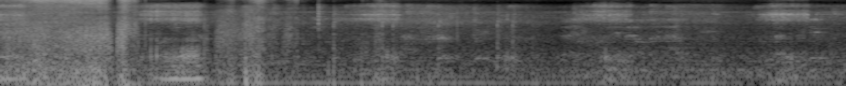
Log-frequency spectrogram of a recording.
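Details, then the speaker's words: Sleeping puppy snoring: low rumbling snorts, loudest early, then fading to quieter breathing noise, while someone says "Hey, stop snoring." "Hey, stop snoring. Hey, stop snoring."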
